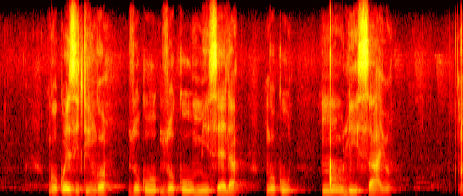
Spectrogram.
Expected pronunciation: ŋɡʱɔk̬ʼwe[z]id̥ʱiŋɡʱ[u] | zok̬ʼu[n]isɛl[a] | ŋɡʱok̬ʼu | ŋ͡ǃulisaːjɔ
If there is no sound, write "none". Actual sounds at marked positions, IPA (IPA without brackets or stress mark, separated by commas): z, ɔ, m, a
